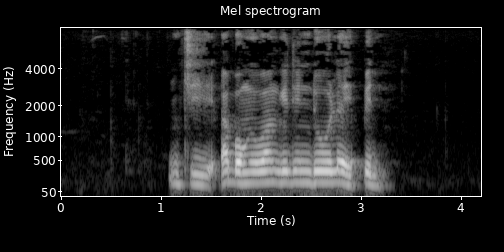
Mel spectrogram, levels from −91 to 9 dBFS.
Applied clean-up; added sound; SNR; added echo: none; none; none; none.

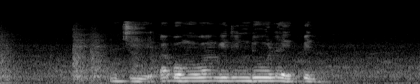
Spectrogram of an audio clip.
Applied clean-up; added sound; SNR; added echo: none; Subway, metro, underground; 17 dB; reverberation time 0.4 s.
